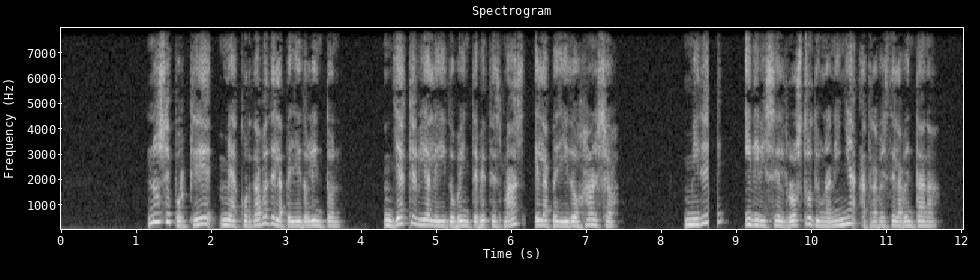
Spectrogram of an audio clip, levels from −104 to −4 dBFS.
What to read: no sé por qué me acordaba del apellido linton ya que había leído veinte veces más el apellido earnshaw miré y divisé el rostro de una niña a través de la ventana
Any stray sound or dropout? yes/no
yes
